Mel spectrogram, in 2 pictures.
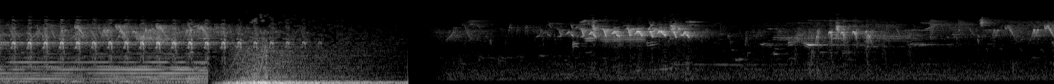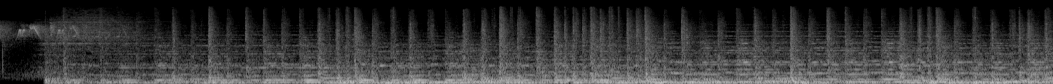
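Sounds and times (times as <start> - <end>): music: 0.0 - 2.1, 11.0 - 21.0
birds chirping and trilling: 0.0 - 12.2.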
